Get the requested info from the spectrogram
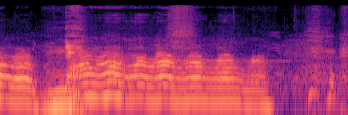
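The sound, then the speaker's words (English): A person imitates the low, drawn-out growl of a mud-covered dog when approached, lasting a few seconds, fairly loud, rising slightly in the middle before cutting off, followed by a few soft breathy sounds. “And the dog, when you come near, having seen other people get clean, is like...”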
